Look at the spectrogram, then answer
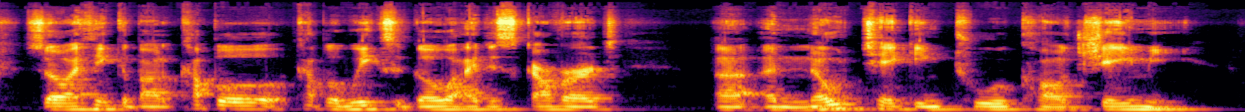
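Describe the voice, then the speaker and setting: A man with a German accent speaks at a fairly quick pace in a fairly low pitch. His delivery is somewhat breathy, monotone and flat, with very even loudness. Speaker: entrepreneur and investor. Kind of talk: podcast interview.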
